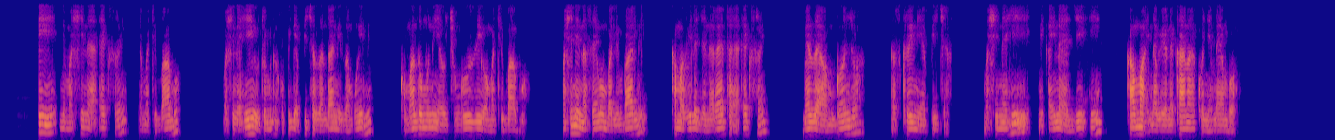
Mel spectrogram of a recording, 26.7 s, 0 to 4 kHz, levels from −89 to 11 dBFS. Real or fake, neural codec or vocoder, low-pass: real; none; 3.6 kHz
